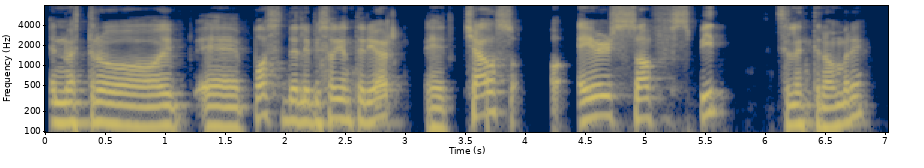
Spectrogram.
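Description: Relaxed man co-hosting a podcast. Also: mid-range voice, slow pace. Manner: relaxed, jokey, reads listener comments aloud. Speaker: podcast co-host. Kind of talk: casual podcast chat.

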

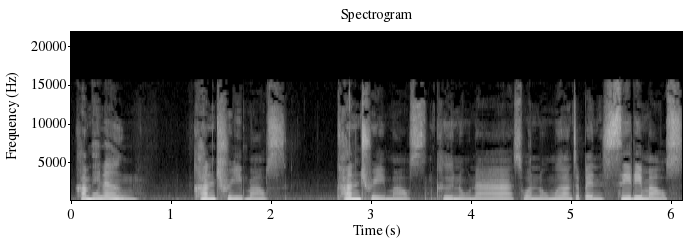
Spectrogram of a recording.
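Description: A woman's voice: medium pitch, sing-song, darkish tone. A woman from Thailand with a Thai accent, a podcast host reading a fable and patiently teaching English vocabulary. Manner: patient, explains slowly, polite sentence endings.

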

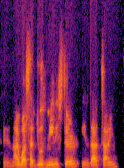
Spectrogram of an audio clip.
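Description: A man from Mexico, a priest guest in a conversational interview, speaking in a hesitant, halting way with many restarts. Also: fairly high pitch, steady tone, darkish tone. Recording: slightly dull audio with faint music.

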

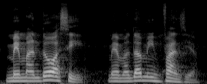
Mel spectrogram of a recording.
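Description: A man's voice: quick pace, smooth. A young man chatting casually, animatedly acting out quoted voices as he tells stories. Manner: animated storyteller, acts out quotes in high voices. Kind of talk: casual chat.

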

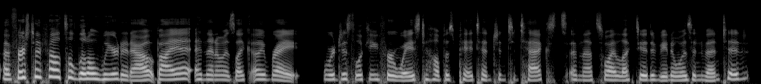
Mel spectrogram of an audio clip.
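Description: A woman co-hosting a podcast, earnest and measured, who also reads scripture aloud. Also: medium pitch, a little mellow, no room sound, studio quality. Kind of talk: conversational discussion, reading scripture aloud.

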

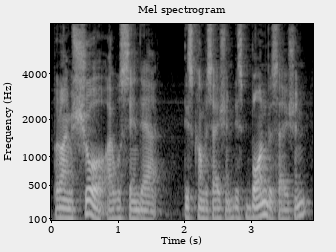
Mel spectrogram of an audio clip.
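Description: A man in his thirties talks through a casual livestream monologue, his voice sitting on the low side. He rambles, repeats himself and slips into mocking impressions of other people with a sarcastic streak. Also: moderate pace. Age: 30s. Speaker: podcast host.

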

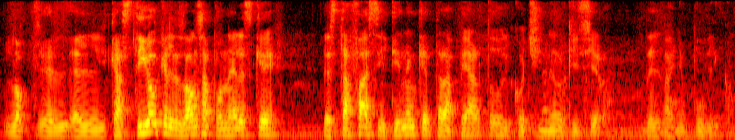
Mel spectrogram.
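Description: A man's voice: fairly low pitch, normal speed, a little mellow, a little hiss or hum, pitched below the performer's own voice, natural voice. A man voicing an angry male police officer who scolds two teenagers. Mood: stern. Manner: stern, scolding.

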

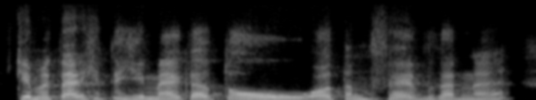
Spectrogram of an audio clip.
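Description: A young woman co-hosting a podcast, telling work stories in a lively way and acting out what people said. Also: a little high. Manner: animated, acts out quotes of rude customers. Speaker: podcast co-host. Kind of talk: casual chat, storytelling.

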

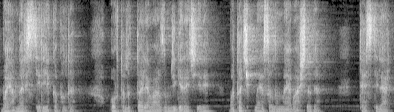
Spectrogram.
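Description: A man narrating a story as a scripted audiobook reading, dramatic in delivery. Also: rumbling low. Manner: dramatic storytelling, shouting characters' cries. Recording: slightly dull recording with faint music.

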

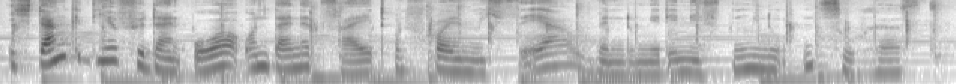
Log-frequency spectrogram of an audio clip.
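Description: A woman hosting a reflective podcast, speaking softly and slowly, often dropping to a whisper. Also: low voice, animated, soft background music. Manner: slow, soft and breathy, with hushed whispered passages. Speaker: podcast host.

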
